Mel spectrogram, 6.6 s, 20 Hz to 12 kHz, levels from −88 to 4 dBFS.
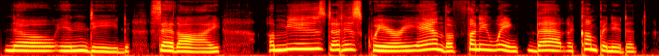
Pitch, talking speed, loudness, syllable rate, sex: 250 Hz, 135 wpm, -15 LUFS, 4.1 syllables/s, female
